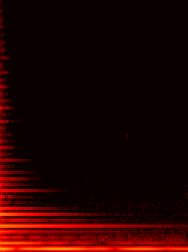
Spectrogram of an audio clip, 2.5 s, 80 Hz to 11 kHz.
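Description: A single guitar note picked on the A string at the 14th fret, the opening of a song's intro, rings out clearly and sustains alone for a couple of seconds as it slowly decays.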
